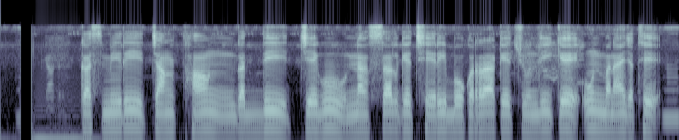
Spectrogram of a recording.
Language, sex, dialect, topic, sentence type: Chhattisgarhi, male, Eastern, agriculture, statement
